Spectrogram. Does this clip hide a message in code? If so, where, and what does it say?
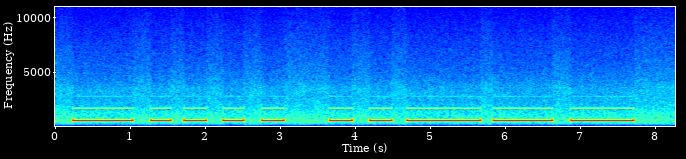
Yes: Morse code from 0.2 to 7.8 s, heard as a keyed tone, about 5 wpm, 550 Hz. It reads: 62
